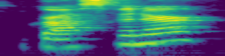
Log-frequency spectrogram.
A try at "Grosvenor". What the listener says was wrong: is silent. The S is silent, so it's Grosvenor.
